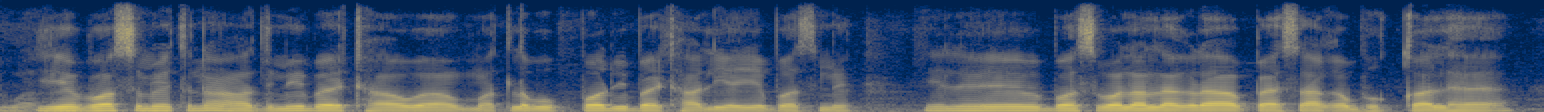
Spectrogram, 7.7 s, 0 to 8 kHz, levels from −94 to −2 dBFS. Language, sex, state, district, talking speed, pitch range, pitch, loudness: Hindi, male, Bihar, Araria, 210 wpm, 120-130 Hz, 125 Hz, -22 LUFS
